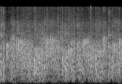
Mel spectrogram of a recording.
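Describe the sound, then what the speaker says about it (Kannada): A church congregation at a Sunday service claps loudly, a dense, continuous burst of applause filling the room. "ಜೋರಾಗಿ ಚಪ್ಪಾಳೆ ಹೊಡಿದೀಗ"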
